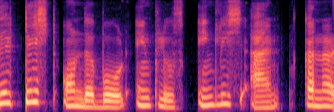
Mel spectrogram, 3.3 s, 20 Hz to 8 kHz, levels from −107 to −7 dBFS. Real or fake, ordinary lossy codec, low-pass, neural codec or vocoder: real; none; none; none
